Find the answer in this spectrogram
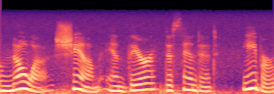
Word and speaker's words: Eber: Now Noah, Shem, and their descendant Eber, which in Hebrew is pronounced Aver, were Abraham's successors, who were all living at the time that Abraham was born.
